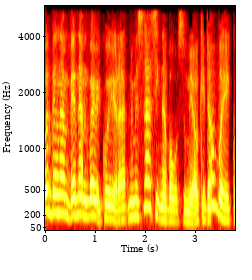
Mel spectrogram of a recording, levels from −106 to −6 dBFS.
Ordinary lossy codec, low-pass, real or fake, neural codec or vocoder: MP3, 32 kbps; 5.4 kHz; fake; codec, 16 kHz in and 24 kHz out, 0.4 kbps, LongCat-Audio-Codec, fine tuned four codebook decoder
